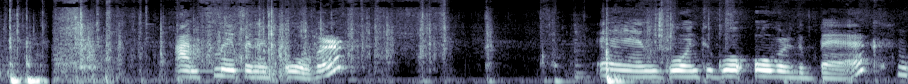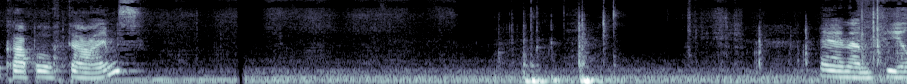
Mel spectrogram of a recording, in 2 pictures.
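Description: Paper rustles as it is lifted and peeled back.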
